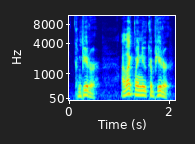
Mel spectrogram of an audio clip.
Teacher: The T sometimes makes a D sound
